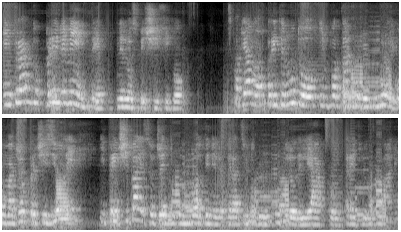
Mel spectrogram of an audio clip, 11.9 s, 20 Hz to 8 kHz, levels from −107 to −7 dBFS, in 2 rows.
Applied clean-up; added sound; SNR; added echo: neural separator model SepFormer DNS4.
